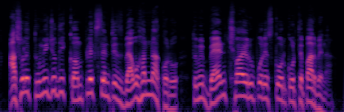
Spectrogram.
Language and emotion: Bengali, neutral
